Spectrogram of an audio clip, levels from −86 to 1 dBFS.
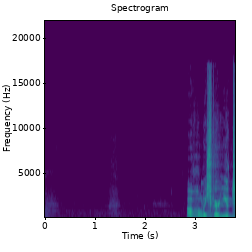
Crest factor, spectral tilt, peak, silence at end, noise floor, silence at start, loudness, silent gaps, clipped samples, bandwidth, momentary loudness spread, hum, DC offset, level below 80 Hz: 24 dB; -2.5 dB/octave; -22 dBFS; 0 s; -81 dBFS; 2.85 s; -40 LUFS; none; under 0.1%; 17.5 kHz; 6 LU; none; under 0.1%; under -90 dBFS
